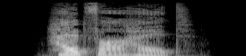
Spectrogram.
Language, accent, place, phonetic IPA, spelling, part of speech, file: German, Germany, Berlin, [ˈhalpˌvaːɐ̯haɪ̯t], Halbwahrheit, noun, De-Halbwahrheit.ogg
- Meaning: half-truth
